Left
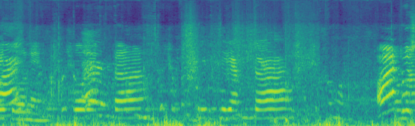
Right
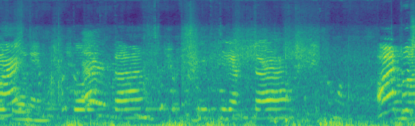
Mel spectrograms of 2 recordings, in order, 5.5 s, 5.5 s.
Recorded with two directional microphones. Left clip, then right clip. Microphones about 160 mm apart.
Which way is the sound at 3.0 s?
10° right (ahead or behind).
